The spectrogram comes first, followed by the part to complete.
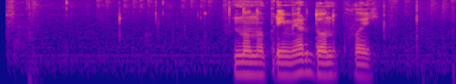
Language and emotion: Russian, neutral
